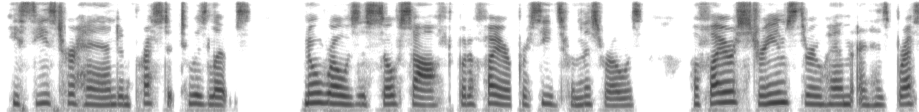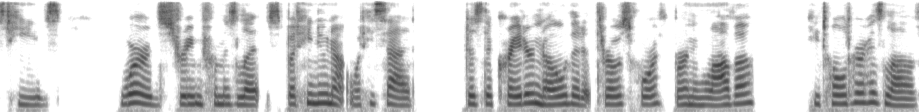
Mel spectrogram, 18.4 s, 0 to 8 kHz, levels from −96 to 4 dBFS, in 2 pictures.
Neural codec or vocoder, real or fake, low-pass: vocoder, 44.1 kHz, 128 mel bands, Pupu-Vocoder; fake; 7.2 kHz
